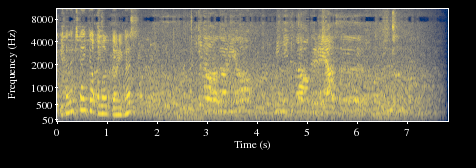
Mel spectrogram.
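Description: Young women speak and laugh brightly in high voices.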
